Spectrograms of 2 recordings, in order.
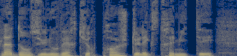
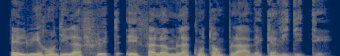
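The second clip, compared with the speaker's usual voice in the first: ordinary delivery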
